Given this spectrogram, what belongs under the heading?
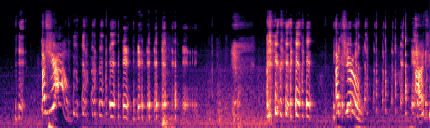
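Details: Several sharp, forced fake sneezes (imitated, not real), each followed by laughter and chatter from an amused listener.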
